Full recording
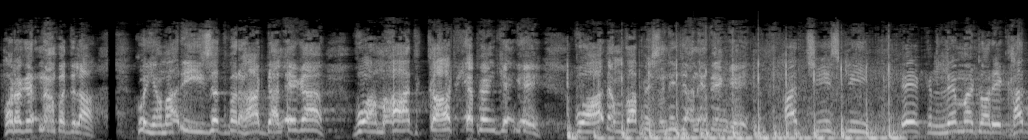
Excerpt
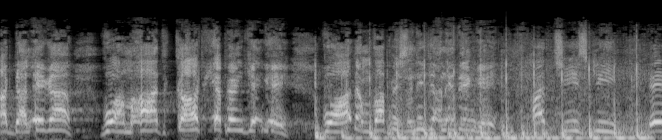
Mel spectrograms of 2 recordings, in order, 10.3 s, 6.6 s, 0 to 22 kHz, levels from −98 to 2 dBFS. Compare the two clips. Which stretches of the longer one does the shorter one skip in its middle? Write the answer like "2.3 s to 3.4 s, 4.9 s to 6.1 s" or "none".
none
